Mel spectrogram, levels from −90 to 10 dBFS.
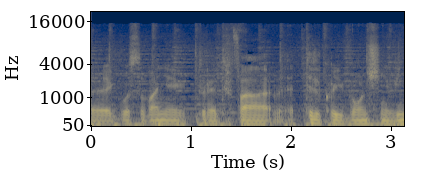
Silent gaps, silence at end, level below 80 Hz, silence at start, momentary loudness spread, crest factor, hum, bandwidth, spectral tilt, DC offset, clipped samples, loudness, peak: none; 0 s; -32 dBFS; 0 s; 6 LU; 18 dB; none; 15.5 kHz; -5.5 dB/octave; under 0.1%; under 0.1%; -24 LUFS; -6 dBFS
